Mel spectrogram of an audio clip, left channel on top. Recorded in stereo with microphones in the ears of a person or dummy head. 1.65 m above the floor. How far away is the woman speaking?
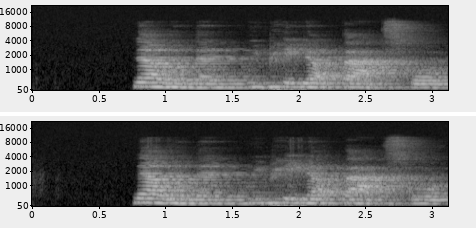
About 1.2 m.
